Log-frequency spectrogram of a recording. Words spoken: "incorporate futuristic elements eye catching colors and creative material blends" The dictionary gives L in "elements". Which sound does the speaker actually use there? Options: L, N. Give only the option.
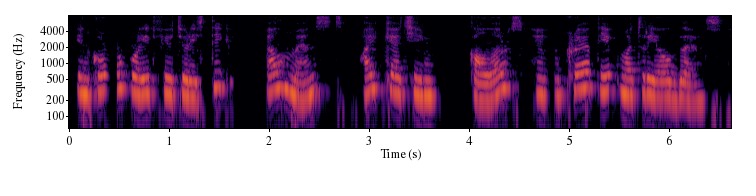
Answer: L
